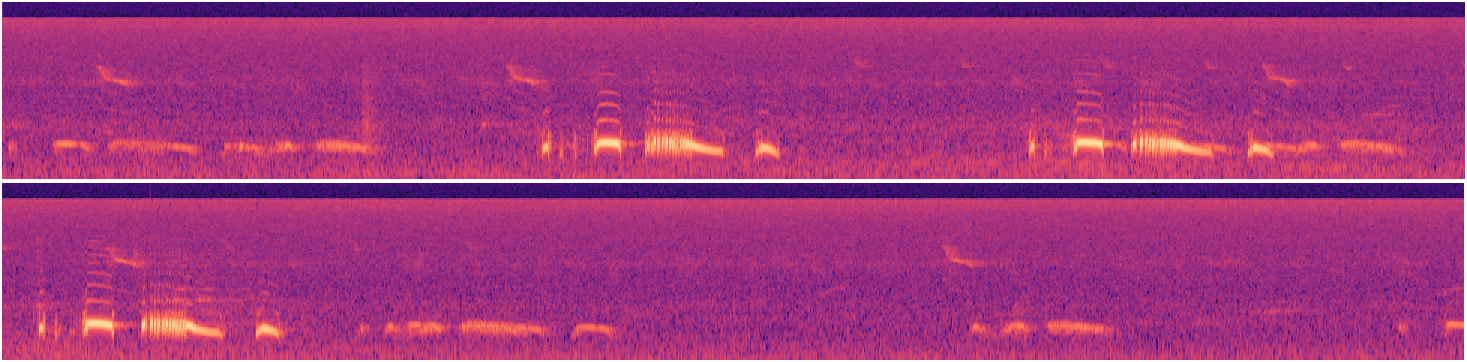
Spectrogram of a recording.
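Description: A female spotted dove gives soft, mellow coos in repeated phrases, cooing to stir males into calling.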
